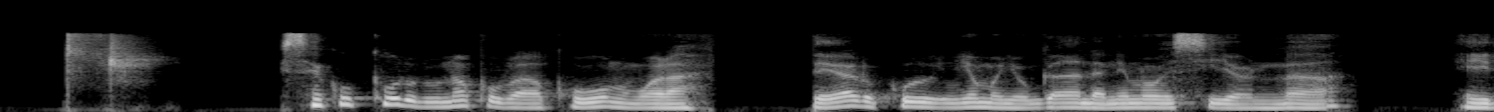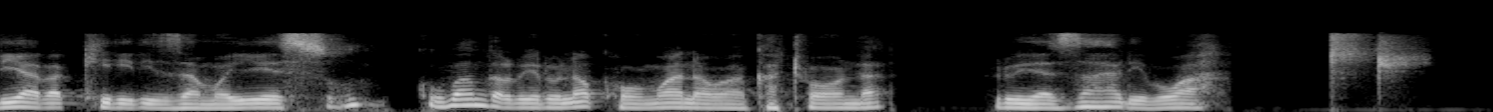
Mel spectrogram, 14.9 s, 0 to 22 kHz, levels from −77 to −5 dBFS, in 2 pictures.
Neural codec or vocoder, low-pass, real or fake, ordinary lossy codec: codec, 16 kHz, 1 kbps, X-Codec, HuBERT features, trained on LibriSpeech; 7.2 kHz; fake; AAC, 32 kbps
